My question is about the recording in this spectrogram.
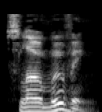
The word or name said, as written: slow-moving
